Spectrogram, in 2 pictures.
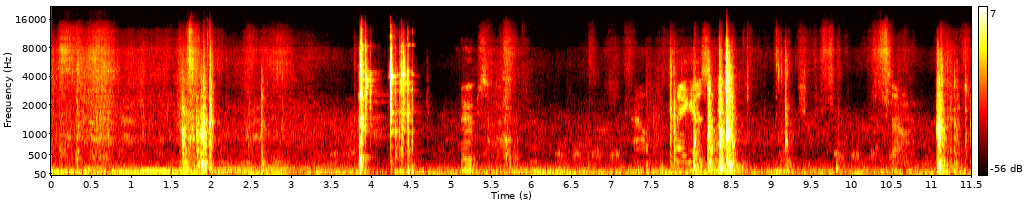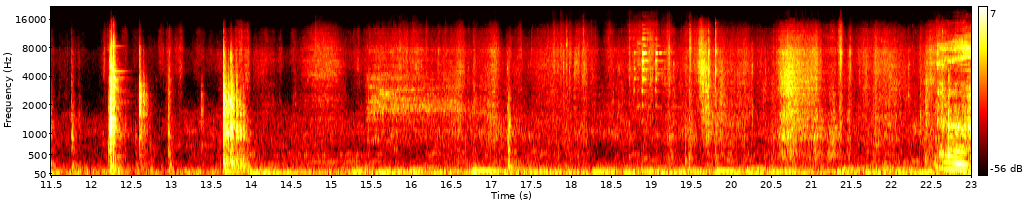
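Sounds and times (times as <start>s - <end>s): steady low hum: 13.1s - 23.0s.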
